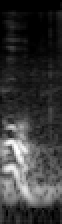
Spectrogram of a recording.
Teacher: the tongue is relaxed but the lips are in a small circle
